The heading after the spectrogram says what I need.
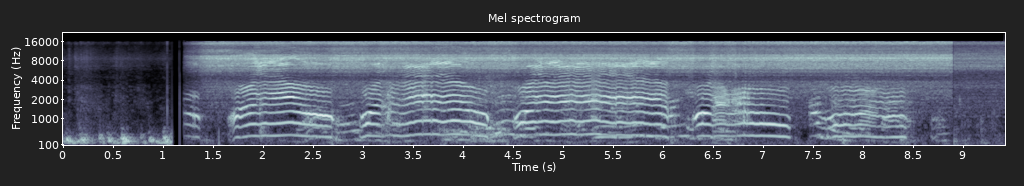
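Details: Repeated strong, clear wailing cries of a newborn baby girl just after birth in hospital, with a steady high hiss and faint music in the background; newborn cry.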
